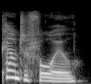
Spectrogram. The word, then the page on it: counterfoil: British English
